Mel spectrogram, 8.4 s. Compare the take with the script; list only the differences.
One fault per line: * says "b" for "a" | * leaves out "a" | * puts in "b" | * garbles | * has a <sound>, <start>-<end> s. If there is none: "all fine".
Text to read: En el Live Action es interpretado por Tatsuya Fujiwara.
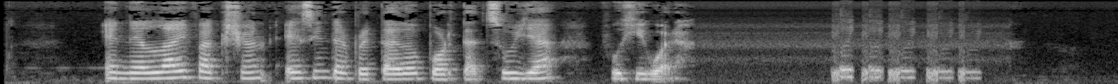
* has a laugh, 6.2-7.4 s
